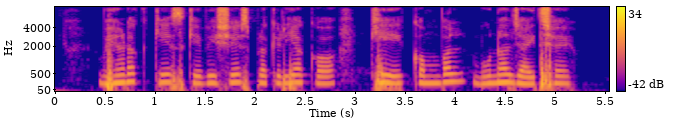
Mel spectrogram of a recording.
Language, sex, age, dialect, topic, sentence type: Maithili, female, 51-55, Southern/Standard, agriculture, statement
